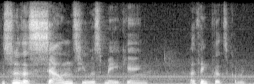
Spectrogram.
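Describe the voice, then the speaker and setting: A man in his thirties giving casual, excitable, sweary reaction commentary as a video host in a small home office. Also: medium pitch, normal speed, noisy background.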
